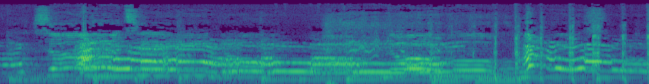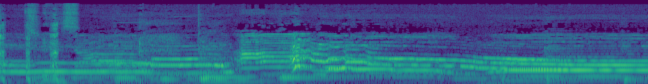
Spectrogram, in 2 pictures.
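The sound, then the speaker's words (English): A dog howls along with a song playing in the background as a duet, its long wavering howls sliding up and down in pitch over the music, loud. “Oh, he's in tune for a second. There's a couple parts where the dog... Right there! He's like winding up and down the scale enough that like he'll either be right on pitch or he might or just a third above or below to kind of sort of harmonize.”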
